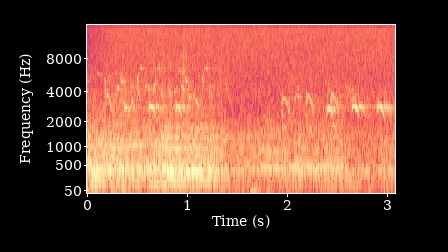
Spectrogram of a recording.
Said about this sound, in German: Bienen, ein gut organisiertes Volk.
